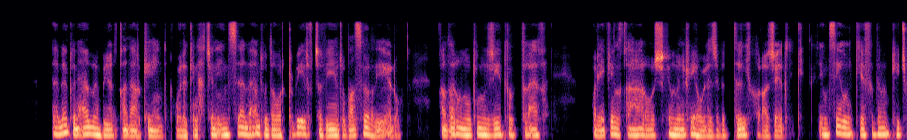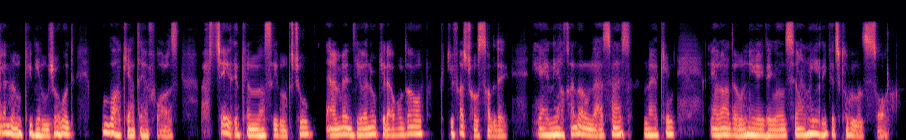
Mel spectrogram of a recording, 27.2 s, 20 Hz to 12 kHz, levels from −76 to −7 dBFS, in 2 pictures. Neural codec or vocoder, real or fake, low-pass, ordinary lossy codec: codec, 16 kHz, 1 kbps, FreqCodec, larger model; fake; 7.2 kHz; none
